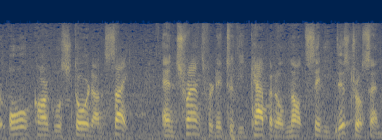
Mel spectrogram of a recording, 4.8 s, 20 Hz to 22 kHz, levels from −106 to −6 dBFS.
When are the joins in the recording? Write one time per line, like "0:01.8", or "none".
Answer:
0:03.8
